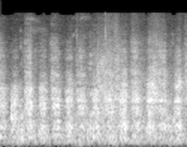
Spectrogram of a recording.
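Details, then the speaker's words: Fast, continuous panting, roughly four breaths a second, in a trembling female Rottweiler with suspected snail bait (metaldehyde) poisoning, given atropine just before. Classic signs of nervous system overload, at risk of seizure. "she really is displaying the classical signs but of a snail boat poisoning and you do have to have to act pretty quickly in these guys because they as you can see that system just goes into overload"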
